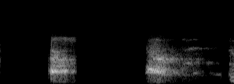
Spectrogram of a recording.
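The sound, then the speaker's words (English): Dogs barking: two clear barks separated by silence, the second trailing off more slowly, then the start of a third at the very end. “The dogs are going.”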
